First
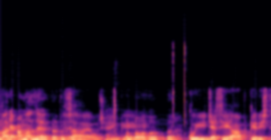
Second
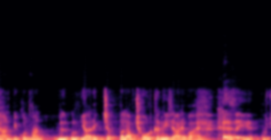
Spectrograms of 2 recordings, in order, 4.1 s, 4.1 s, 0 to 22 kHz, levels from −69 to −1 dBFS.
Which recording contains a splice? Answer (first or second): first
